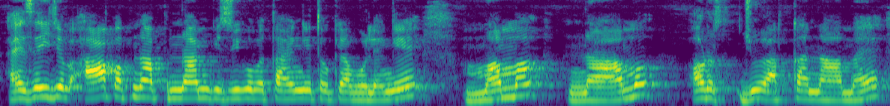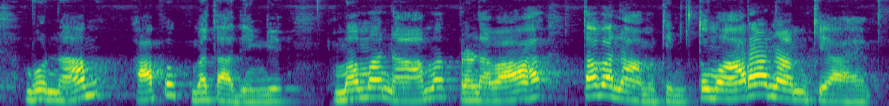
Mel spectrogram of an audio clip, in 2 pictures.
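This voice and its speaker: A male teacher explaining a lesson slowly and deliberately, repeating phrases word by word and asking questions that he then answers himself. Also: high-pitched.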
